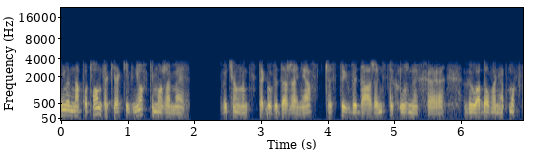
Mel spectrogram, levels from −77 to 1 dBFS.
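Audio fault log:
throughout: AMR narrowband mobile codec. Speech was coded as AMR-NB at 5.9 kbps, a low rate where few pulses per subframe drive the vocal tract model, so the voice turns heavily buzzy and synthetic, confined to a 300 Hz to 3.4 kHz line band with nothing above 4 kHz.
1.80–1.93 s: lost AMR speech frames. A run of corrupted frames lasting 120 ms, which fits six 20 ms frames, made the decoder repeat the last pitch and vocal tract settings at falling gain, so after "na początek jakie wnioski" the sound smears and fades before "wyciągnąć z tego" returns rough.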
